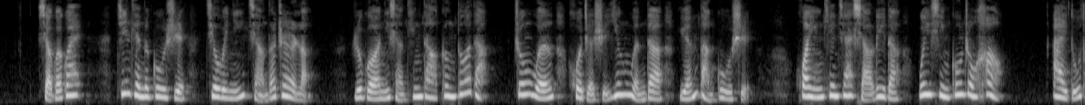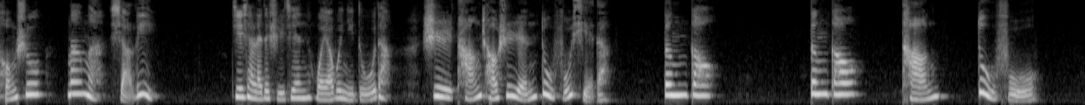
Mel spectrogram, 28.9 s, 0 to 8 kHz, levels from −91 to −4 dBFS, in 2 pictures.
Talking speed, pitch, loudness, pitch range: 175 characters per minute, 260 Hz, -28 LUFS, 215-300 Hz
